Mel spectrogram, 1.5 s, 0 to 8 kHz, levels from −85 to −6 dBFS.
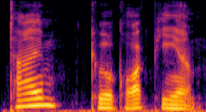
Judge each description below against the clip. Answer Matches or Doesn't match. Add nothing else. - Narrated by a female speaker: Doesn't match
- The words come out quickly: Doesn't match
